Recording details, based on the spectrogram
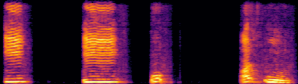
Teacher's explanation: संवृत लगभग बंद मुंह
